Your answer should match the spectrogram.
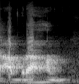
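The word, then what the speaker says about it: Abraham: এই জন্য দেখবেন যে তারা ভালোবেসে শখ করে ইব্রাহিম আলাইহিসসালামের নামে তাদের সন্তানদের নাম রাখে, যেটা ইংরেজি উচ্চারণ হচ্ছে আব্রাহাম, যেমন আব্রাহাম লিঙ্কন।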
